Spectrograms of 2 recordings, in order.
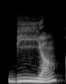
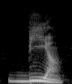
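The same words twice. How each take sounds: Both takes have the same delivery.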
